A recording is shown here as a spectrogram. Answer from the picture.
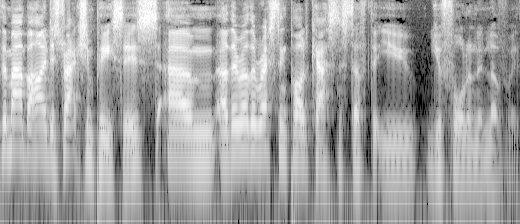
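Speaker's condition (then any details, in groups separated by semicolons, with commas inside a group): No condition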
